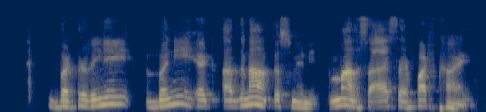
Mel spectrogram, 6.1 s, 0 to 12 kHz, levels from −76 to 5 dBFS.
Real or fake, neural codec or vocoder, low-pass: fake; codec, 16 kHz, 1 kbps, X-Codec, HuBERT features, trained on general audio; 7.2 kHz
